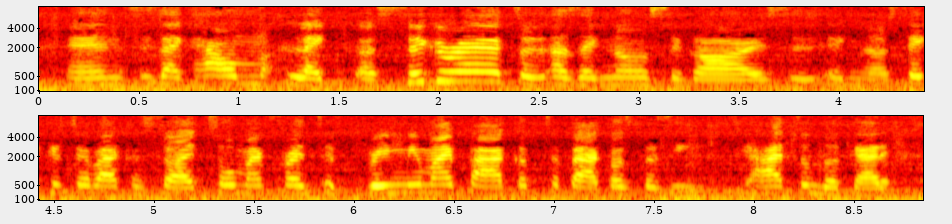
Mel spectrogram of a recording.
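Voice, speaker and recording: The speech runs at a fairly quick pace with hardly any pauses, over noticeable background noise. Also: woman. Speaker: travel vlogger. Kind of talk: casual chat. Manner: fast.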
